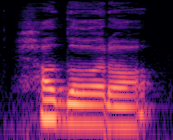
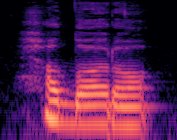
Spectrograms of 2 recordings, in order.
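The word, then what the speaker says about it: حضر: This one means to attend and is pronounced hadara, hadara.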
